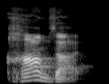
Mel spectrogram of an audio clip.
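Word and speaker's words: Khamzat: So Hamzat, am I saying it right? – Yeah, yeah, sure. – Right? Chamath, like, yeah. I'm not supposed to say the K, right? Like, no, yeah, how dare you? – It took me forever to get that right.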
